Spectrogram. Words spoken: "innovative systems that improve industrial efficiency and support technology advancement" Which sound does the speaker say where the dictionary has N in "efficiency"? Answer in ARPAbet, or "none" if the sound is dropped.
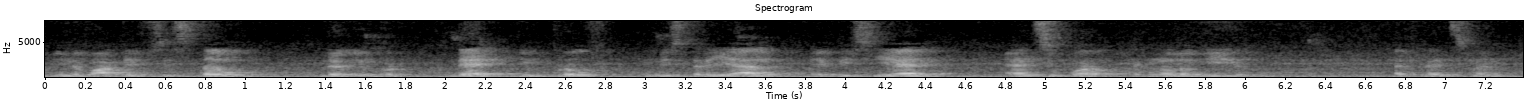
none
